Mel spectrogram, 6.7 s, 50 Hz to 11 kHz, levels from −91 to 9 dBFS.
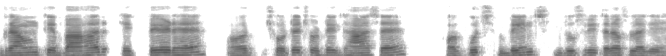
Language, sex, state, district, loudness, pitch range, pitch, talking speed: Hindi, male, Bihar, Gopalganj, -34 LUFS, 125-140 Hz, 130 Hz, 160 wpm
